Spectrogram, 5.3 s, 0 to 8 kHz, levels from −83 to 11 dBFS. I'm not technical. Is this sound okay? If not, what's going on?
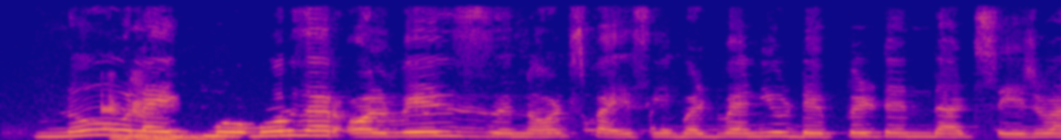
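No, there are two problems in this clip.

The first is speech suppressed in double talk. At 0.5 s the voice dips very briefly and slightly, and from 0.9 to 1.05 s it drops more noticeably, as if someone turned it down for a moment. This is likely the call's echo canceller getting confused when both people talked at once. It couldn't tell the talker apart from the other person's voice coming out of the speaker, so it turned everything down.

The second is an echo leak. Around 2.83 to 2.97 s, and again from 3.23 to 3.4 s, you can catch a faint, delayed copy of the voice trailing about a quarter of a second behind. The second one is a little more audible. The likely cause is a speakerphone on one end whose echo canceller didn't fully remove the sound its microphone picked up from the loudspeaker, so a bit of it got sent back down the line.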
